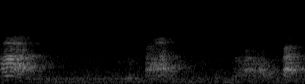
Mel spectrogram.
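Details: Military macaw, described as a talking macaw, giving several short harsh squawks in bursts about a second apart, each broad and raspy, with a quiet room behind.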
